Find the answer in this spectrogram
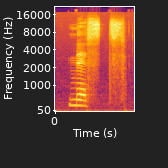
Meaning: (noun) plural of mist; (verb) third-person singular simple present indicative of mist
- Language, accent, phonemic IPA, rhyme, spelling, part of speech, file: English, US, /mɪsts/, -ɪsts, mists, noun / verb, En-us-mists.ogg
